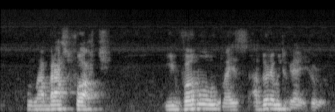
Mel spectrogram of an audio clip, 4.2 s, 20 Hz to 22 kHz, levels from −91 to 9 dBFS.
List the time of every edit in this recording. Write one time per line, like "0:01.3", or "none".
0:02.7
